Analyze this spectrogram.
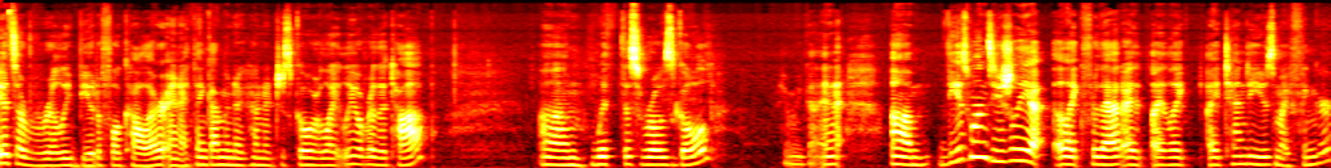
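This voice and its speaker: With a Minnesota accent, a woman speaks at a moderate pace in a fairly low pitch with ordinary pitch variation. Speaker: beauty vlogger. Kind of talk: makeup tutorial chat. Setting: home video set. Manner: casual, many fillers.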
